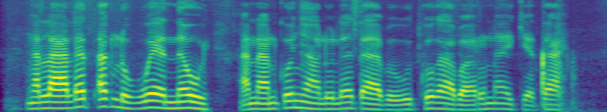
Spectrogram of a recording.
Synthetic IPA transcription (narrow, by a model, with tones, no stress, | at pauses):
ŋa˨la˨lɛ˦ta˦klu˨kwɛ˦nɛ˦wu˨j | a˨na˨nko˦ɲa˨lu˨lɛ˦ta˨be˨u˨t̚ko˦ka˨ba˨ɾʊ˦na˦i˨kɛ˨ta˦j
